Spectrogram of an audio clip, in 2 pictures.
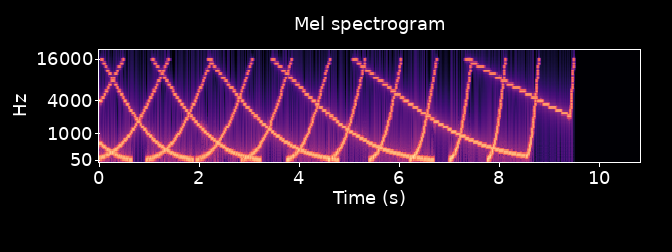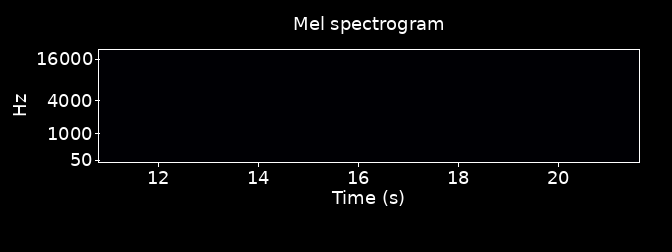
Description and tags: asceninding weirdness 6 pixels
asceninding, weird, weirdness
